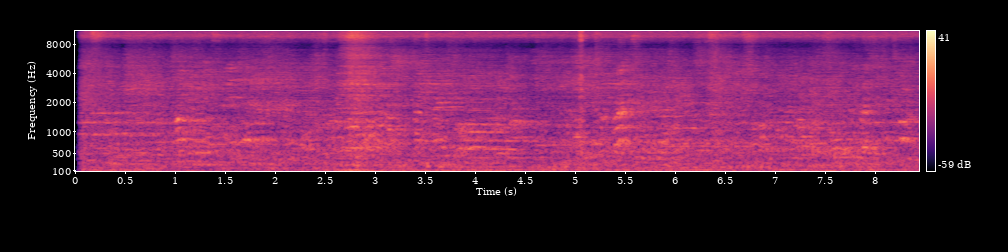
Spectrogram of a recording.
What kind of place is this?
cafe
